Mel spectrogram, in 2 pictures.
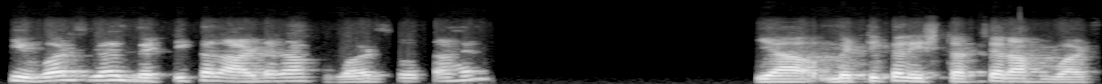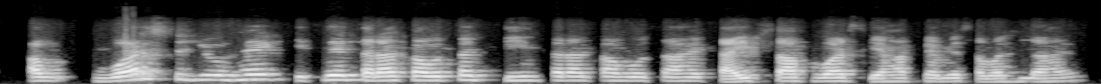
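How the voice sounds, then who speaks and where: Guy lecturing, slow and repetitive, bit high voice, tinny like a phone. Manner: explains slowly, repeats key terms, asks rhetorical questions. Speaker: teacher. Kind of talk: classroom lecture mixing Hindi and English.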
